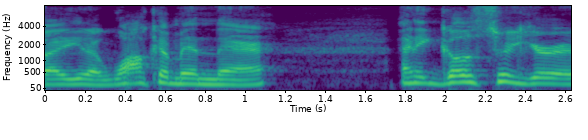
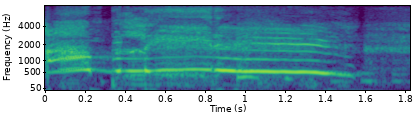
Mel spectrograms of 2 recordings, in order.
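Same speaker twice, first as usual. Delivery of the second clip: put-on, loud, very high, wailing banshee shriek; 5 dB louder than usual. Act out him looking at his hand in a cab, imitating Donnie Gomez screaming like a banshee. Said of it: "just starts screaming like a banshee".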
